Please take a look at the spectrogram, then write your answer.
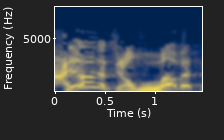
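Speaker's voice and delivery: high, laughing glee; delighted laugh. Real, not acted. Preacher delighting in Jesus' answer, high laughing glee.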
